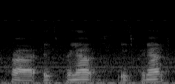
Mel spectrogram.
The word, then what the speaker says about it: Pros-Aide: It's pronounced Pros-Aide, not Pros-Aide. Pros-Aide as in prosthetic adhesive.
